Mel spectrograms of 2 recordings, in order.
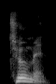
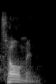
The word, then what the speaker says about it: Tuman: I believe it's Tuman, not Toman.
